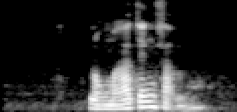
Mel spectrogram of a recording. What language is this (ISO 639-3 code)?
yue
